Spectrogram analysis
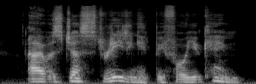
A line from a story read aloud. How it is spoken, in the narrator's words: he murmured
